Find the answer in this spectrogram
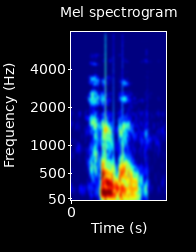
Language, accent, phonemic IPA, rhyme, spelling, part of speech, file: English, Southern England, /ˈhəʊ.bəʊ/, -əʊbəʊ, hobo, noun / verb, LL-Q1860 (eng)-hobo.wav
- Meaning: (noun) 1. A wandering homeless person, especially (historical) one illegally travelling by rail or (derogatory) a penniless, unemployed bum 2. Any migratory laborer, whether homeless or not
